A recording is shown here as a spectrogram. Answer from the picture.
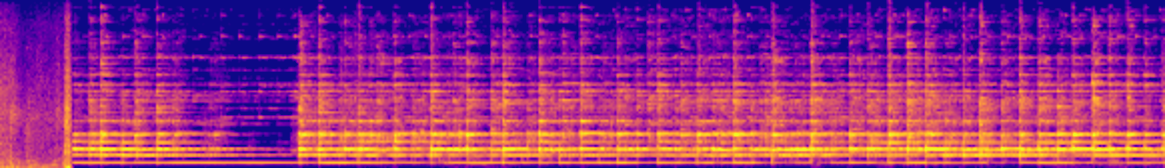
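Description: Several brass bells, handbells and a hanging bell, rung together without a break. They make a steady, dense jangle of overlapping ringing tones that starts abruptly about half a second in and dips briefly around two seconds.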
